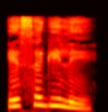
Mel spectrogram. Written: ಎಸಗಲ

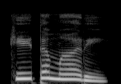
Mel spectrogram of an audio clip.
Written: ಗಡಿಮೀರು

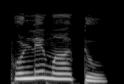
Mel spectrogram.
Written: ಪುಳ್ಳೆಮಾತು

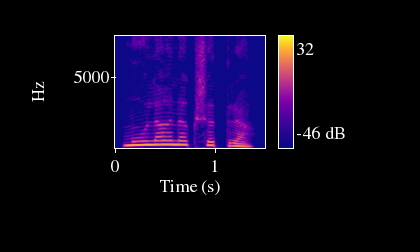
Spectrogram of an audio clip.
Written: ಮೂಲನಕ್ಷತ್ರ

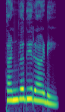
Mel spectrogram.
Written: ತಣ್ಗದಿರಾಡಿ

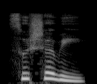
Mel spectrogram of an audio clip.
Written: ಸುಷವಿ

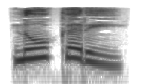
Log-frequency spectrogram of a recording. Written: ನೋಕರಿ

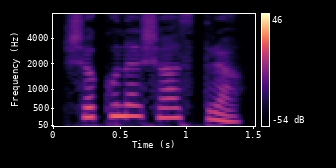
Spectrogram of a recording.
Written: ಶಕುನಶಾಸ್ತ್ರ

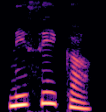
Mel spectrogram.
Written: ನಾಶಕ

